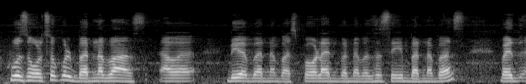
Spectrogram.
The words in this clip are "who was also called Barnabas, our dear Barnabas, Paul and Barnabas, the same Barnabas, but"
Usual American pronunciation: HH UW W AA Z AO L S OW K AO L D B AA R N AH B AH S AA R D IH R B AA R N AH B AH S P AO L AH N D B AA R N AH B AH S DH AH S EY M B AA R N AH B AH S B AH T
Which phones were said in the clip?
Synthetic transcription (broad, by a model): HH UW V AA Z AO L S OW K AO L D B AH R N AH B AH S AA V D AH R B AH R N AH B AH S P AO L AH N D B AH R N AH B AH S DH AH S EY M B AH R N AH B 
